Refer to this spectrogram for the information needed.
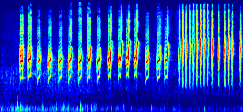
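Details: Steady series of sharp, high, downward-flicking notes from a scarlet-backed flowerpecker, about three per second, ending in a quick buzzy high trill with scattered notes; some low background noise.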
